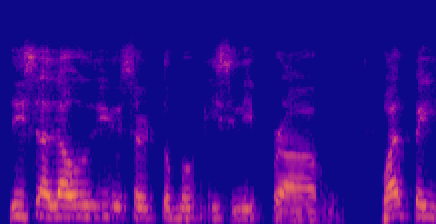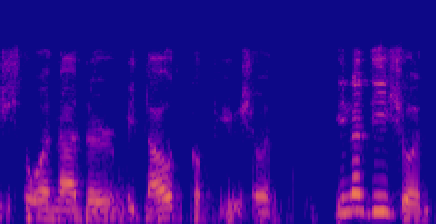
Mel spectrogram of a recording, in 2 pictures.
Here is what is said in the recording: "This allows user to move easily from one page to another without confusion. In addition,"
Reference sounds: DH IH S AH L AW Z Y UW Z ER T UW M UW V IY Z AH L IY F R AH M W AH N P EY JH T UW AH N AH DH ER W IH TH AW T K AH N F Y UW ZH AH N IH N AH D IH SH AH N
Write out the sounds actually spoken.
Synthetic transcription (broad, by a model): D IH S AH L AW Y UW S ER T UW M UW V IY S L IY F R AH M W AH N P EY JH T UW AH N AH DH ER W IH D AW T K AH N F Y UW SH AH N IH N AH D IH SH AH N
